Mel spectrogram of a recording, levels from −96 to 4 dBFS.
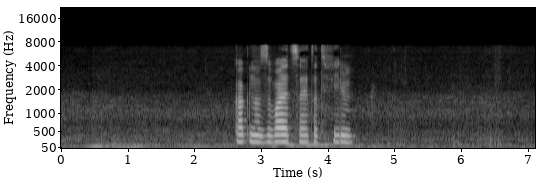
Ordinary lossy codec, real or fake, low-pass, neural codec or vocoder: MP3, 64 kbps; fake; 7.2 kHz; codec, 44.1 kHz, 7.8 kbps, DAC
